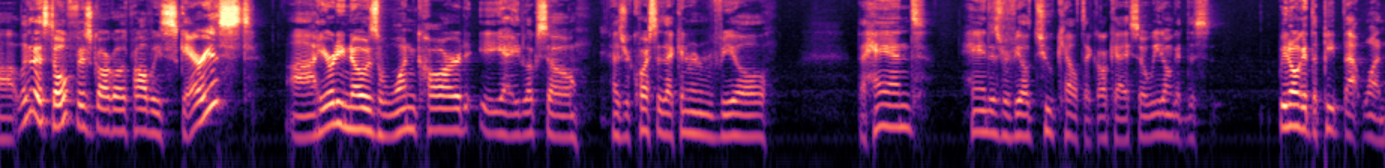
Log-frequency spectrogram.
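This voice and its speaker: A man with a New Jersey accent and a fairly high pitch, at a moderate pace with ordinary pitch variation and big swings in loudness, in a very clean recording with a silent background. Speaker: game commentator. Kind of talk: live commentary. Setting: live stream. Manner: casual, filler-heavy.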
